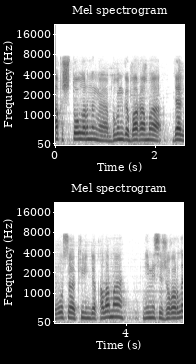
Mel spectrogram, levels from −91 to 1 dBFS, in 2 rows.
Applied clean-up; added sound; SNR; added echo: neural separator model SepFormer DNS4.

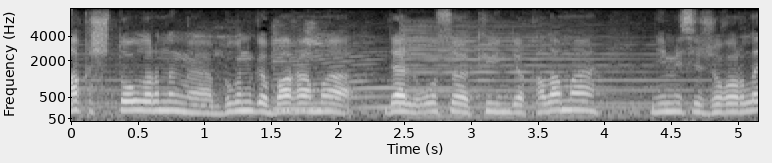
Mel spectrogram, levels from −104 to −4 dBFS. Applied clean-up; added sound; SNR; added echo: none; Guitar; 14 dB; none.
